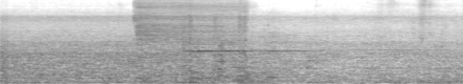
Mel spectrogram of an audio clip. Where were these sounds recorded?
on a subway train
